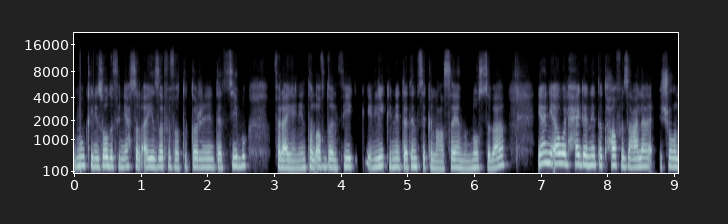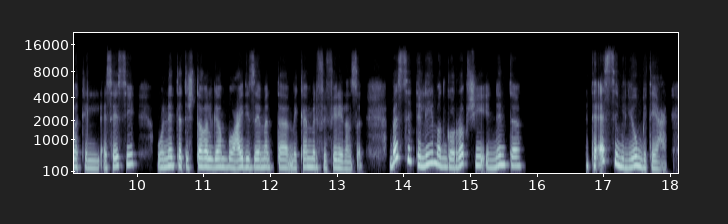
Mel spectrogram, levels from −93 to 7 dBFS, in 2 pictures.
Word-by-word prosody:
ممكن 215 0 -1
يصادف 205 0 +2
إنّه 195 +1 -3
يحصل 200 -1 -3
أي 195 0 +3
ظرف 195 +1 -1
فتضطر 190 0 -3
إن 190 - -2
أنت 190 -1 -2
تسيبه، 210 +5 -1 0.4
فلأ 180 -2 +4
يعني، 170 0 -2
أنت 180 +2 -2
الأفضل 190 -2 +1
فيك 200 +1 -1
ليك 210 +1 0
إن 190 0 0
أنت 185 -1 0
تمسك 195 -1 -1
العصاية 165 +3 -1
من 170 - -4
النُص 180 +3 -4
بقى، 210 +7 +1 0.5
يعني 270 +1 +4
أوّل 265 -1 +7
حاجة 245 -1 +3
إن 230 - +3
أنت 230 -1 +1
تحافظ 225 -2 0
على 195 +2 +1
شغلك 195 -2 -2
الأساسي، 205 +8 -2 0.3
وإن 185 +2 0
أنت 215 0 +2
تشتغل 195 0 +2
جنبه 190 -1 +1
عادي 190 +2 +2
زي 185 +1 0
ما 190 +1 -1
أنت 185 0 -6
مكمل 190 +2 -1
في 175 -3 -8
الFreelancing 165 -2 -3 0.4
بس 410 -4 +4
أنت 320 -9 0
ليه 245 +6 +4
ما 240 -4 +4
تجربش 205 +5 0
إن 195 -3 -1
أنت 230 -3 +1 1.0
تقسِّم 330 -9 +2
اليوم 195 +3 +2
بتاعك، 165 -3 -5
195 Hz, 175 wpm, -23 LUFS, 185-215 Hz, 1.0 s, أوّل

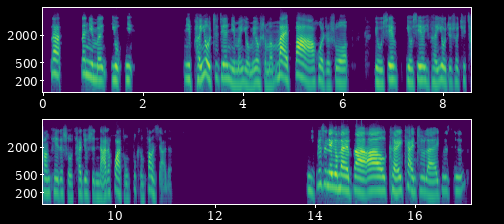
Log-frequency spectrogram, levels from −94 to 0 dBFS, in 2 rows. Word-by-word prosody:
那 285 -2 +2 0.4
那 290 - -4
你 260 -4 -4
们 205 -2 -5
有 210 -2 -3
你 215 - -8 1.0
你 225 -1 -6
朋 210 -1 -4
友 275 -4 +1
之 235 +3 -19
间 225 -1 -5
你 180 - -7
们 170 +2 -10
有 175 -4 -10
没 160 - -11
有 185 -1 -7
什 170 -2 -16
么 160 +1 -10
麦 245 -1 +4
霸 270 +4 +5 0.2
啊， 180 - -1
或 195 -2 -9
者 165 0 -15
说 180 +2 -8 0.5
有 180 -2 -7
些 205 +4 -2 0.2
有 195 -3 -6
些 200 +1 -3
朋 180 -1 -11
友 210 -1 -2
就 190 +1 -16
是 190 +1 -15
去 205 +4 -19
唱 200 0 -8
K 200 0 -10
的 195 - -13
时 175 -2 -16
候， 160 - -13
他 195 +5 -10
就 195 -1 -13
是 180 - -16
拿 170 +2 -3
着 195 - -11
话 - - 0
筒 155 0 -23
不 235 - -22
肯 155 -7 -23
放 225 +3 -7
下 - - -19
的？ - - -30 2.7
你 230 -2 -13
就 310 +2 -8
是 310 - -6
那 275 -2 +6
个 255 - +5
麦 240 -2 +7
霸， 220 +3 +6
啊， 225 +2 +7
我 220 - -3
可 215 -1 -1
以 225 - -2
看 215 0 -2
出 215 0 -13
来 180 -2 -5
就 220 +4 -17
是 220 +3 -14
205 Hz, 230 characters per minute, -20 LUFS, 180-225 Hz, 2.7 s, 麦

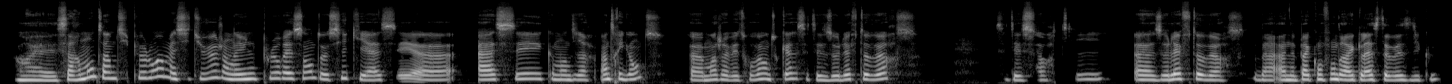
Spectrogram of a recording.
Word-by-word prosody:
Ouais, 200 -2 +2
ça 215 +3 +2
remonte 300 +10 +3
un 285 -1 +3
petit 275 - -7
peu 295 - -4
loin 360 +5 +1
mais, 265 - +2
si 250 0 -3
tu 250 +2 -5
veux, 300 +4 -1
j'en 260 -5 +2
ai - - +6
une 250 0 +4
plus 275 +2 -5
récente 275 +1 +1
aussi 235 +5 0
qui 260 - -5
est 210 - +1
assez, 200 -9 -2
heu, 205 +8 0 0.3
assez, 230 +3 +2
comment 220 -2 -1
dire, 215 -1 -3
intrigante. 250 - -1 0.2
Heu, 195 -1 0
moi, 210 +3 0
j'avais 210 -3 -2
trouvé, 210 +4 -4
en 250 -1 +1
tout 240 - -10
cas, 250 +1 -1
c'était 230 -5 -4
The 190 - -2
Left 225 +4 -1
Overse, 265 - -2 0.7
c'était 210 -3 -4
sorti, 225 +6 -7 0.3
heu, 215 -1 +2
the 205 - -2
Left 245 +4 +3
Overse, 205 +1 0
bah, 205 -2 -3
à 205 - 0
ne 205 - +4
pas 220 +3 +2
confondre 230 +1 +3
avec 210 +1 +3
Last 210 +1 +2
of 200 -1 +1
Us, 205 -1 -1
du 200 - -5
coup 225 +4 -10
225 Hz, 220 wpm, -23 LUFS, 205-255 Hz, 0.7 s, ai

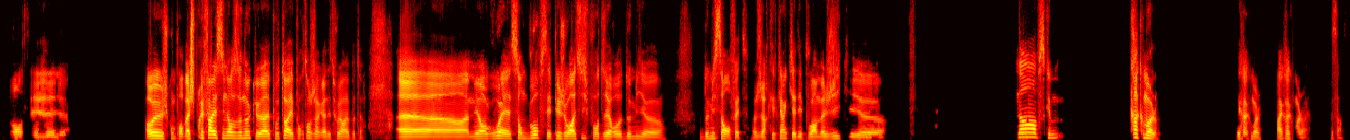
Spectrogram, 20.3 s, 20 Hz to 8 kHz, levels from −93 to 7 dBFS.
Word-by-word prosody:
Bon, 125 +1 -3 0.2
c'est 115 - -7
le 120 0 -3
le 120 +1 -12 1.2
Ah - - +4
oui, 160 - +9
oui, 155 - +6
oui, 150 - +1
je - - -4
comprends. 140 -1 -4
Bah, 140 +1 +7
je - - +6
préfère 170 +3 +5
Les 185 - +5
Seigneur 165 -1 +1
des 155 - -5
anneaux 170 +2 -1
que 150 - -4
Harry 135 0 +5
Potter 145 +5 -1
et - - +1
pourtant, 135 +4 -7
j'ai 135 -3 -5
regardé 125 0 -5
tout 140 - -11
les 130 - -2
Harry 125 0 -2
Potter. 125 0 -19 0.5
Heu, 125 -1 +5
mais 135 +2 -4
en 140 0 +2
gros, 145 +5 -4
ouais, 140 -4 +3
Sang-de-Bourbe, 155 +5 -2
c'est 145 -4 -4
péjoratif 145 +2 +1
pour 140 -1 -7
dire, 135 -1 -2
heu, 130 - -9
demi, 135 +1 -10
heu, 115 -3 -5 0.6
demi-sang, 145 +1 -2
en 130 - -2
fait. 120 - -8
Genre 120 0 -4
quelqu'un 150 +4 -4
qui 150 - -7
a - - +1
des 130 0 -9
pouvoirs 130 -1 -1
magiques 130 +5 -5
et 120 -1 -6
heu 115 -1 -3 2.2
Non 225 +1 +4
parce 215 - -5
que 190 - -7
m 185 +1 -14 1.1
Cracmol - - +3 1.2
les - - -5
Cracmols. - - -5 0.2
Un - - -1
Cracmol, - - -7
ouais, - - -18 0.4
c'est - - -15
ça. - - -18
135 Hz, 190 wpm, -24 LUFS, 125-150 Hz, 2.2 s, oui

